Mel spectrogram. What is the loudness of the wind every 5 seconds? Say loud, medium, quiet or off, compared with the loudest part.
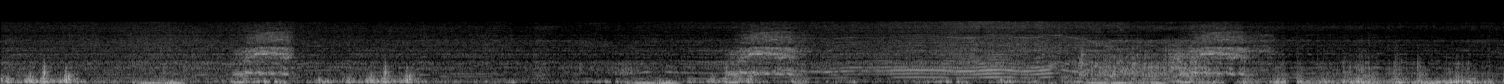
loud, medium, loud.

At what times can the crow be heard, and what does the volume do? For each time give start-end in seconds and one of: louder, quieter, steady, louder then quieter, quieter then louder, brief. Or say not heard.
not heard.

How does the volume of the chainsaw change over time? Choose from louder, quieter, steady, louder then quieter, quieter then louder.
louder then quieter.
